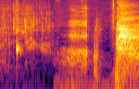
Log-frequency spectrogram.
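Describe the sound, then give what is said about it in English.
Liquid is poured from a crystal decanter in a few short, splashy bursts, fairly quiet, with a brief clink, as drinks are poured for three people in a parlor. No one speaks. “Tip led Frank and Claiborne into a comfortably furnished parlor and poured drinks for all three of them from a crystal decanter.”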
